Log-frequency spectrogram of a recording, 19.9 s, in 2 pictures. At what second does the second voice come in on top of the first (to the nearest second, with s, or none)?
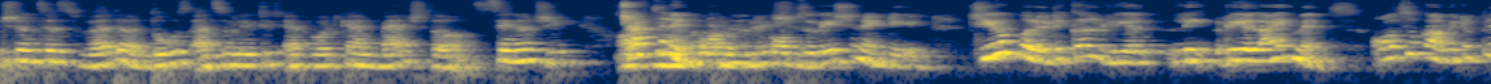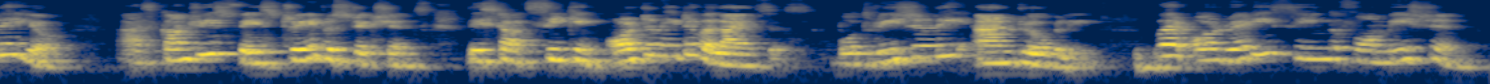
4 s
